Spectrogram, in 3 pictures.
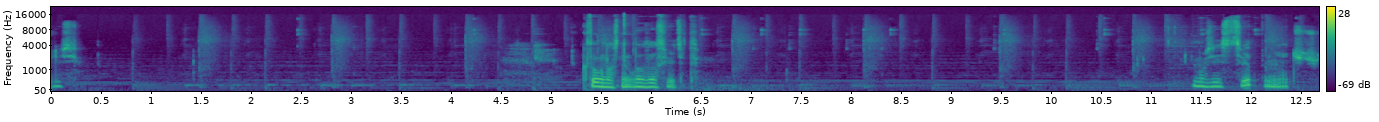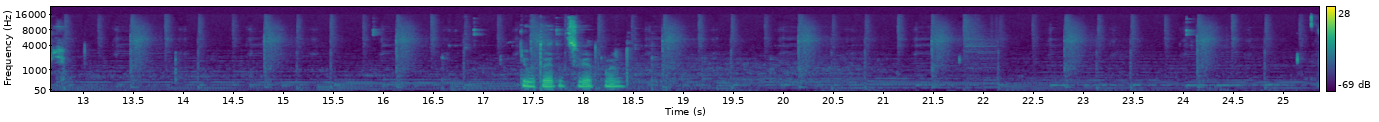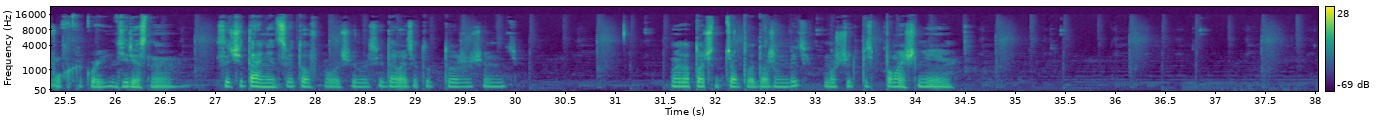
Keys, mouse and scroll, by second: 2.9-6.0 drag, 6.3 click, 7.0 click, 10.4 click, 11.4 click, 11.9 click, 16.7 click, 17.6 click, 27.7 click, 28.7-33.4 drag, 33.4 KP_5, 35.2-36.7 drag.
